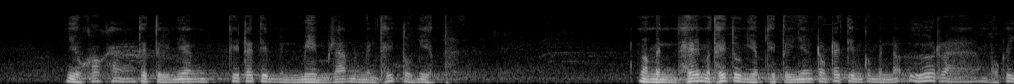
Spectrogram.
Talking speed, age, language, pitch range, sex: 220 wpm, 60-79, Vietnamese, 120-150 Hz, male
